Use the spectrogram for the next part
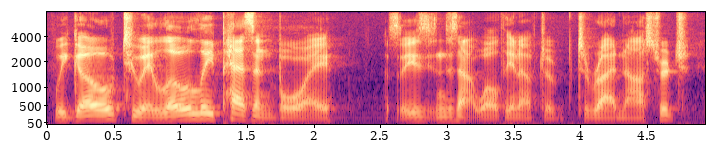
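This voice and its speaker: A podcast co-host with a lowish voice speaks at normal speed, with slight background noise. Playful, animated and mildly crude, he tells stories and banters casually with his friends.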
